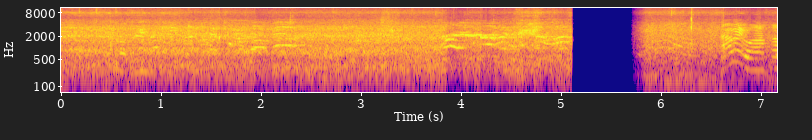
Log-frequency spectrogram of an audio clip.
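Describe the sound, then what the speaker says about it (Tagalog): Strong river current rushing loudly and steadily as a dense, continuous roar that fills the scene, with people's voices faintly mixed in and a short break near the end. "Sulog ang tubig dito mga friend."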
